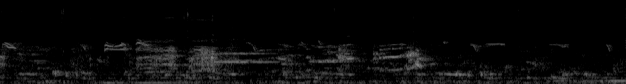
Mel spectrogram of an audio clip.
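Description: Young Aseel chickens calling: many short, high calls overlapping and coming one after another throughout.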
